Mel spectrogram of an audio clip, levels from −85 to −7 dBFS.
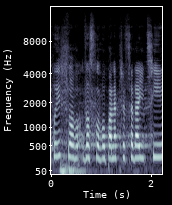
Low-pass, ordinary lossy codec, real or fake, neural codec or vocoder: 14.4 kHz; Opus, 64 kbps; fake; codec, 44.1 kHz, 3.4 kbps, Pupu-Codec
